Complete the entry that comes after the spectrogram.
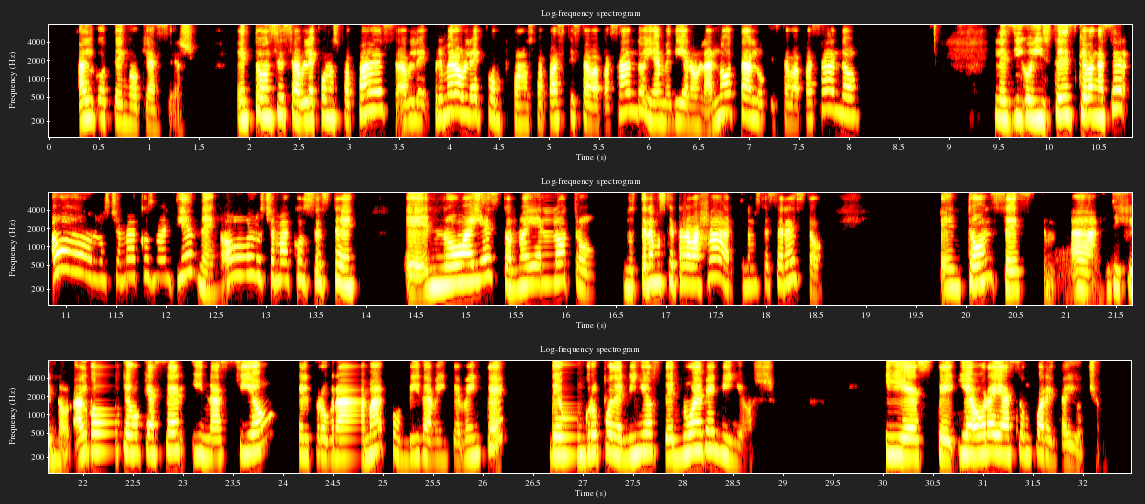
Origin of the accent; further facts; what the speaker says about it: Guatemala; Soy de Guatemala. He crecido de muchas maneras.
